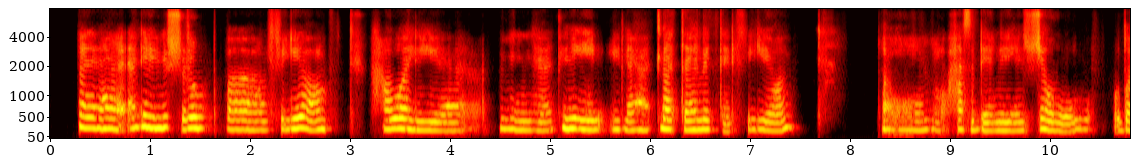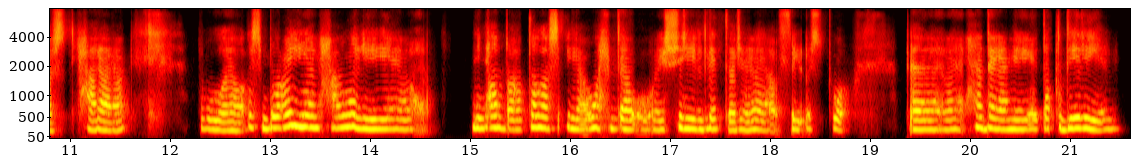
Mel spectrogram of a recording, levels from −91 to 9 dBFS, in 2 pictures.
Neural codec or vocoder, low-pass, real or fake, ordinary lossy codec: codec, 16 kHz, 1 kbps, FreqCodec, smaller model; none; fake; none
